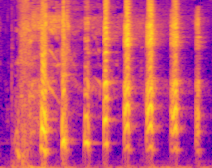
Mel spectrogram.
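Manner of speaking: loud, high burst of laughter. Real, not acted. Vlogger laughing at her siblings' imagined retort, loud burst of laughter. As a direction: laugh hard at her own joke.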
